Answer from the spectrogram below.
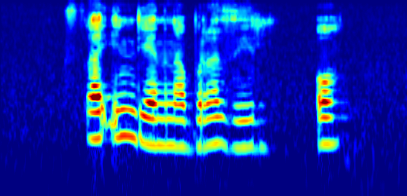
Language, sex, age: Venda, female, 25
